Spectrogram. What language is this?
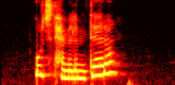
Kabyle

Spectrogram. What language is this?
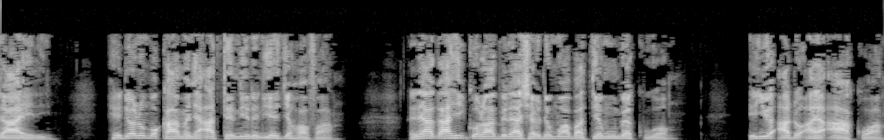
Kikuyu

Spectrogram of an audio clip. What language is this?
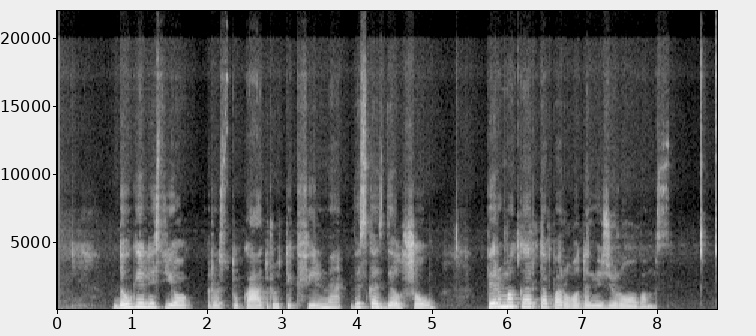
Lithuanian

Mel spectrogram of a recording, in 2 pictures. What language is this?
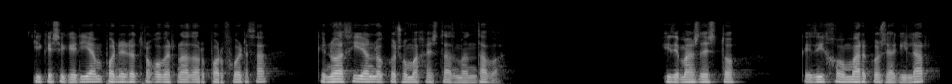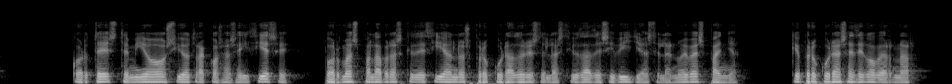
Spanish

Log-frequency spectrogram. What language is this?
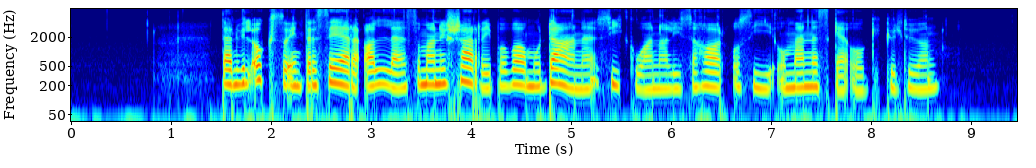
Norwegian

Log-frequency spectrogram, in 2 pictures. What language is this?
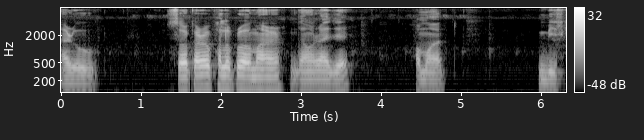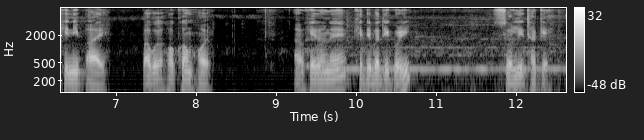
Assamese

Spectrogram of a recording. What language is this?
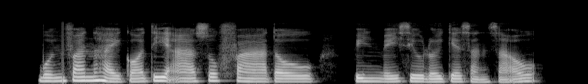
Cantonese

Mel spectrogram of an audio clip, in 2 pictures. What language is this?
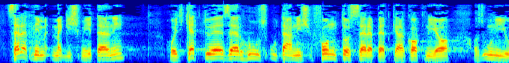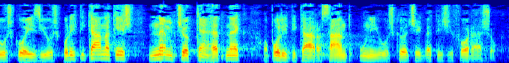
Hungarian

